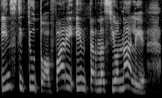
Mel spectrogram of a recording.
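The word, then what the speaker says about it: Istituto Affari Internazionali: It's Natalie Tocci, it's a political scientist and director of the Instituto Affari Internazionali at Vienna. Am I right? That is in Rome, but it's perfectly pronounced.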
